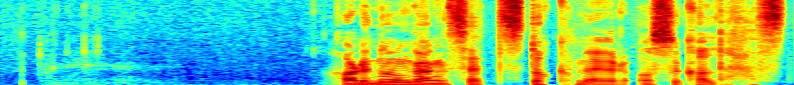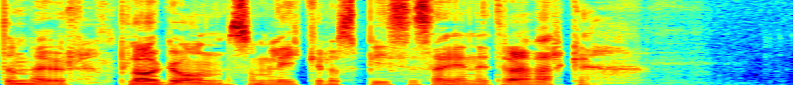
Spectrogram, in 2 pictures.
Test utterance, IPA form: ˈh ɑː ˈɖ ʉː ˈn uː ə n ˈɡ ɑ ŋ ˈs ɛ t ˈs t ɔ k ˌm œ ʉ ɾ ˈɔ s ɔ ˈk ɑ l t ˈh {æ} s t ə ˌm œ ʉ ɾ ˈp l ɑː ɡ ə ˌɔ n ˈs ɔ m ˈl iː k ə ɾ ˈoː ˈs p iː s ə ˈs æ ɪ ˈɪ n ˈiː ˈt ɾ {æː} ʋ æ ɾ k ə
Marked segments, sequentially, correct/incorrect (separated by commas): correct, correct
